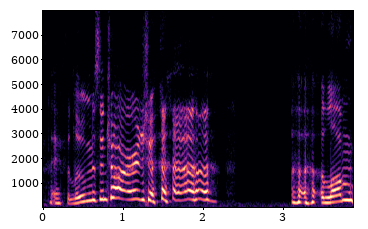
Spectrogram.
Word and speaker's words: Loom: But you know, if Loom is in charge, Lum kind of rhymes with dumb.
